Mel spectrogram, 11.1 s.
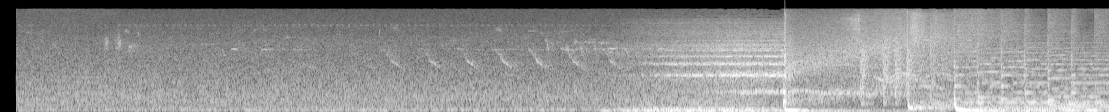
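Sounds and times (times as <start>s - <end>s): low rumble: 6.0s - 9.5s.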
